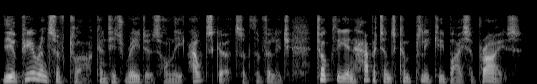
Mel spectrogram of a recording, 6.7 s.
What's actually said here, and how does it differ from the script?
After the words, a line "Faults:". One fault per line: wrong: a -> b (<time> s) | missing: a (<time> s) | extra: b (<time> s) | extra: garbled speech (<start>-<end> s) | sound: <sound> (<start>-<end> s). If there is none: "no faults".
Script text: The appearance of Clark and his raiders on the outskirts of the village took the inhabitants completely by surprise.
The appearance of Clark and his raiders on the outskirts of the village took the inhabitants completely by surprise.
Faults:
no faults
